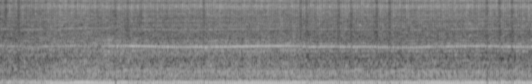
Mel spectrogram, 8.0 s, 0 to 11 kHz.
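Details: 1987 cab-over truck diesel, first start in years on new batteries, cold start, oil pressure about 40: deep steady idle, even low thrum, faint constant whine, no knocks or hunting; sounds healthy, normal idle.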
